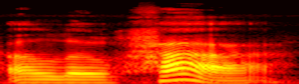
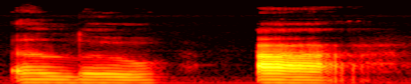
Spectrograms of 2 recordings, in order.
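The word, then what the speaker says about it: אלוה: And this is not Aloha, but Eloah, Eloah. And you can see that the syllable right before that last syllable is emphasized. That's where the accent is placed.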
